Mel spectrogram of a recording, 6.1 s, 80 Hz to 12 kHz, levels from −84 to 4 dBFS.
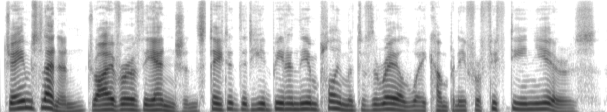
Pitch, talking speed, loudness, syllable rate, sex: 150 Hz, 210 wpm, -18 LUFS, 5.6 syllables/s, male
